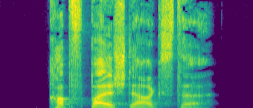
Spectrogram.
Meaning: inflection of kopfballstark: 1. strong/mixed nominative/accusative feminine singular superlative degree 2. strong nominative/accusative plural superlative degree
- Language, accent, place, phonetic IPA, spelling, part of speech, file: German, Germany, Berlin, [ˈkɔp͡fbalˌʃtɛʁkstə], kopfballstärkste, adjective, De-kopfballstärkste.ogg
